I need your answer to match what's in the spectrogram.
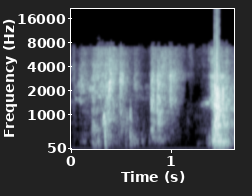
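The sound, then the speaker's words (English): Three quick squeaky-toy squeaks from a puppy chewing, the first two moderate and close together, the third sharper and louder after a short pause. “The squeaks. That's funny as fuck. That is pretty funny. Because squeaks just mean he's a happy puppy.”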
